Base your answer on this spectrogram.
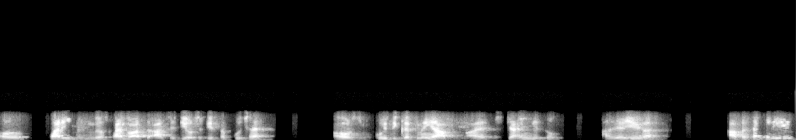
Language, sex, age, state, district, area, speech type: Hindi, male, 30-45, Uttar Pradesh, Chandauli, rural, conversation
